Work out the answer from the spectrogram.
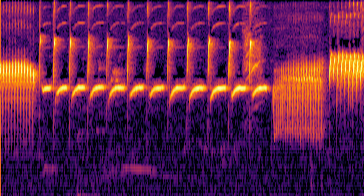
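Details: Canary in breeding condition, singing to stimulate other canaries: a short buzzy trill, then about a dozen rising chipping notes at roughly four per second, a harsh broad buzz, and a fast closing trill.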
